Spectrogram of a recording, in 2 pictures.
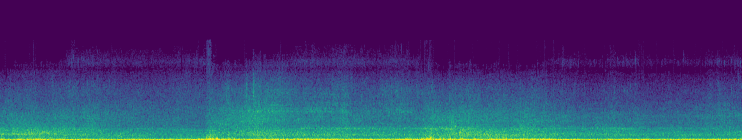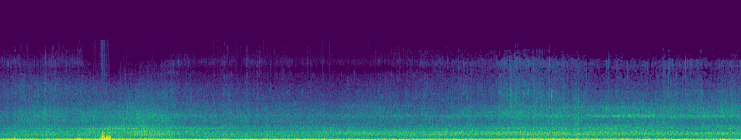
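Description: Steady low-pitched hum of a running engine, with no change in speed.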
